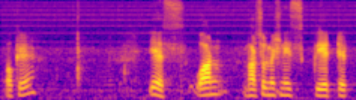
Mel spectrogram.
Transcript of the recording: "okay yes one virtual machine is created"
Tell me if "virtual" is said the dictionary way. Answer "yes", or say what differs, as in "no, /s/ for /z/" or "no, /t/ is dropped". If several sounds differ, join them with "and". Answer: no, /b/ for /v/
